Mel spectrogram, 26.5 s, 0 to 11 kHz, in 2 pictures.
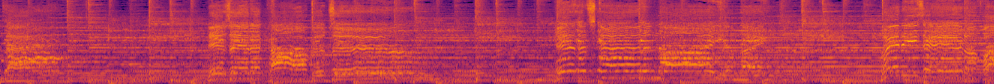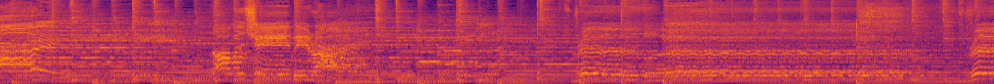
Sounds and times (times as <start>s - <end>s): Singing: 0.0s - 1.2s, 2.8s - 6.0s, 7.4s - 10.9s, 11.7s - 14.2s, 16.0s - 18.4s, 20.8s - 26.5s
Music: 0.0s - 26.5s.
